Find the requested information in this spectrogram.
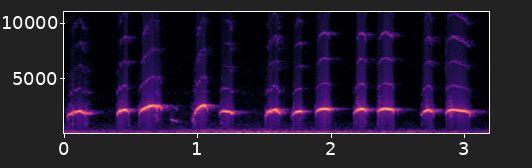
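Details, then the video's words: Cockatiel kept as a pet whistles a medley of tunes, a steady string of about a dozen pure, slurred notes, some swooping upward, delivered almost evenly over a few seconds. "whistling cockatiel"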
